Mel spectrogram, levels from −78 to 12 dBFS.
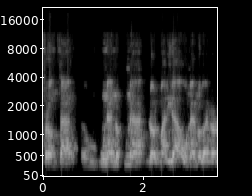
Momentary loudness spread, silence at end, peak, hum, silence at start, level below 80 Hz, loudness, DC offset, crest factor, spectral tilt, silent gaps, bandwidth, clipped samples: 10 LU; 0 s; -10 dBFS; none; 0 s; -80 dBFS; -23 LUFS; under 0.1%; 14 dB; -0.5 dB/octave; none; 12.5 kHz; under 0.1%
